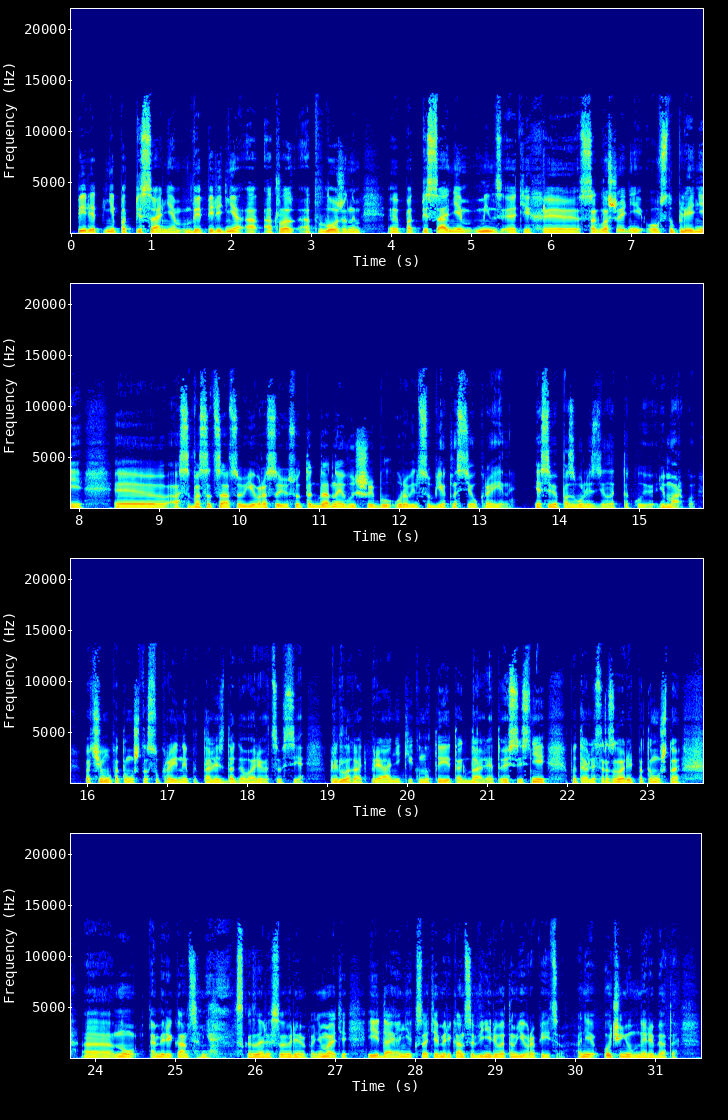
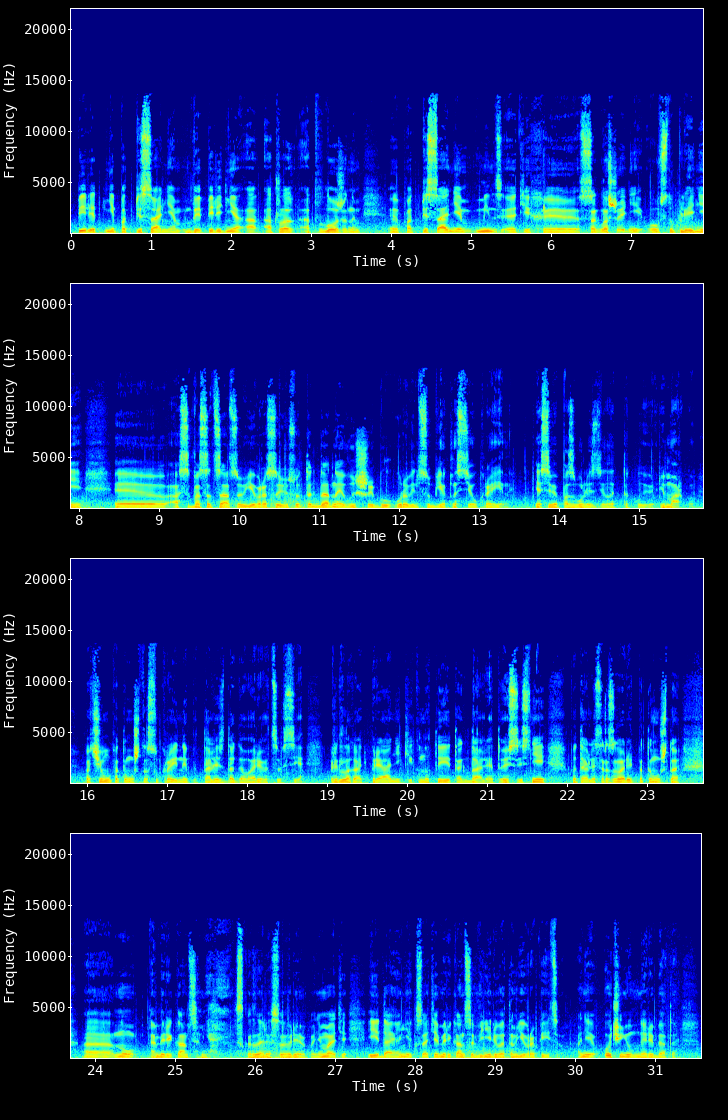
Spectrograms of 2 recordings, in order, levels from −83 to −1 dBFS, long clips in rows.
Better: first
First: none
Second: wind noise on the microphone; occasional gusts; 15 dB below the speech

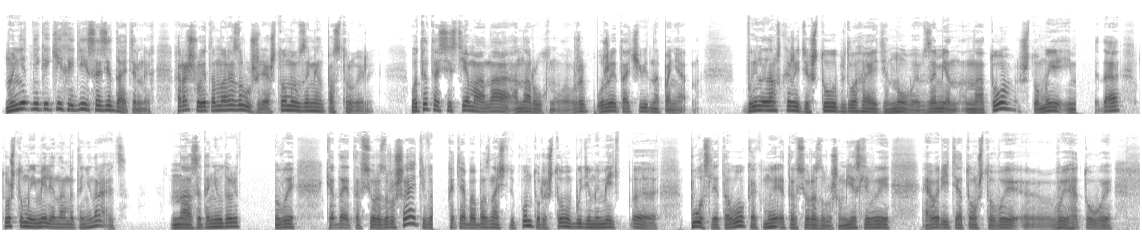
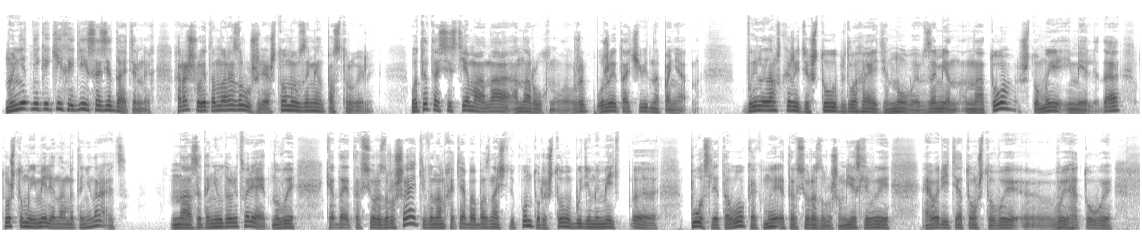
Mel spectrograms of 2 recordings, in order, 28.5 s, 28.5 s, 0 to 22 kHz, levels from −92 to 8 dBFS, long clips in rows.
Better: second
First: audio cutting out; at 13 s, at 17 s and at 20 s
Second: none

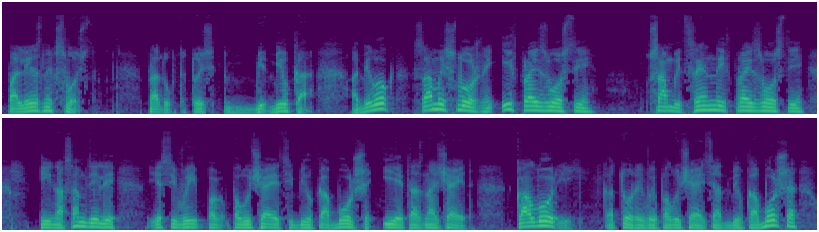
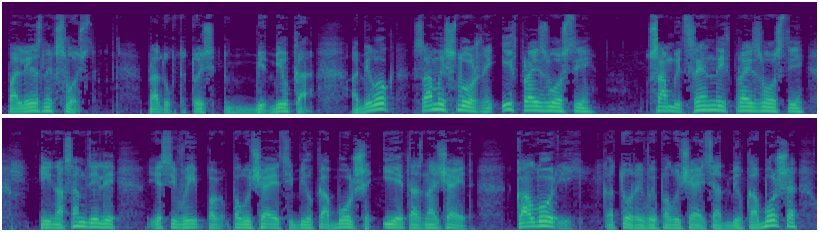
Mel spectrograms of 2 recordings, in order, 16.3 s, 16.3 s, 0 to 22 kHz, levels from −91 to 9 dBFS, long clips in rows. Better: second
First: muffled; very; fading above 2.5 kHz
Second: none

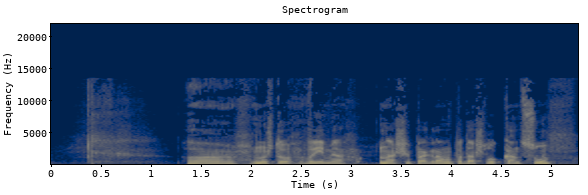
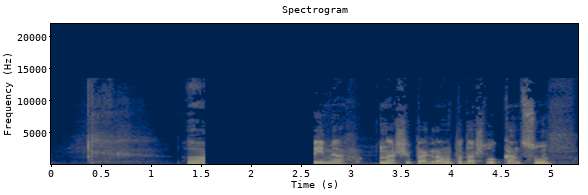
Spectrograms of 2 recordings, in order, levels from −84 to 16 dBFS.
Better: first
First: none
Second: audio cutting out; at 1.5 s for 1 s

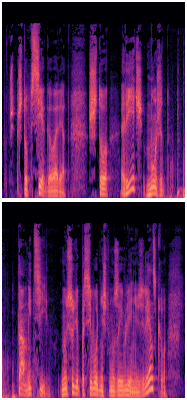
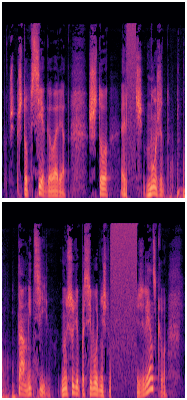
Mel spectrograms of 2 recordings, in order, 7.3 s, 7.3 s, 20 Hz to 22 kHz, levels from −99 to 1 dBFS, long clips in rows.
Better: first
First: none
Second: audio cutting out; filled with static; at 2.5 s and at 6 s for 0.5 s

